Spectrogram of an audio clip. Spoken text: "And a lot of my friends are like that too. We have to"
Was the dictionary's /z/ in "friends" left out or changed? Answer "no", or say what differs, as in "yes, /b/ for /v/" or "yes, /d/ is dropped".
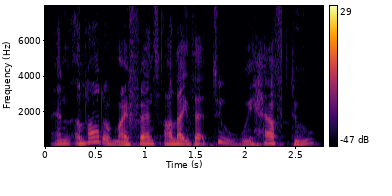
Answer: yes, /s/ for /z/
